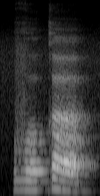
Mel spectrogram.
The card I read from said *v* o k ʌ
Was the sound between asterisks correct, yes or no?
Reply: yes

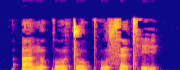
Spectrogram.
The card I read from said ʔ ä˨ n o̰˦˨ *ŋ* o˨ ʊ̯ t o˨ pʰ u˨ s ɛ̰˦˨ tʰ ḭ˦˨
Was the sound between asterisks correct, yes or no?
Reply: no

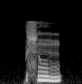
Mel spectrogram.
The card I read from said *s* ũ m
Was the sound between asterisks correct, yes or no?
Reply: yes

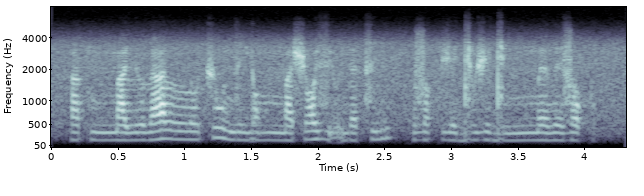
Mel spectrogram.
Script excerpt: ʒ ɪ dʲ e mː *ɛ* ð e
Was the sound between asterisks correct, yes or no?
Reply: yes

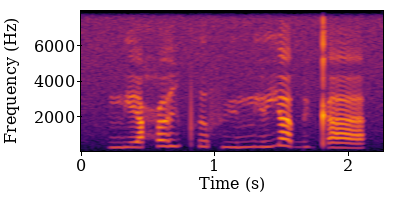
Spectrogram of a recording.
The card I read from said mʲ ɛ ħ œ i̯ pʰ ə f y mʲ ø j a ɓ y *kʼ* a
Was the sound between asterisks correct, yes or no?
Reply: yes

